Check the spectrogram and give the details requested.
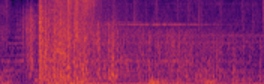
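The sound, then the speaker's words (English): A sudden, loud crack of thunder bursts in and then rolls on as a deep, sustained rumble, heard alone with no voices; a sound effect for the Thunder Wave spell in a game, a clap followed by a thrown dagger that rides the lightning. “All right, so you do this clap and then throw this dagger. It rides the lightning.”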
